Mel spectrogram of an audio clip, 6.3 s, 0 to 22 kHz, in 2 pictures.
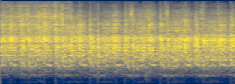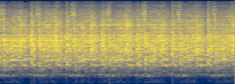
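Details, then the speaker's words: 2003 Polaris 500 H.O. ATV that sprays oil into the airbox, cranked with no fresh gas and bad gas smelled. Steady cranking at about two beats a second with hissy, uneven firing attempts that never run; cranking without starting. "almost starting up though. Wish I had some gas. I didn't think to get none."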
